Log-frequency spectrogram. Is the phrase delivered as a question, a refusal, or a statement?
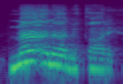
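refusal. It is said with a refusing, resistant tone. I do not want to read. "يعني ما أريد أقرأ"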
